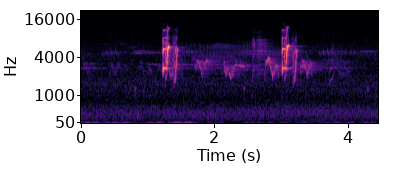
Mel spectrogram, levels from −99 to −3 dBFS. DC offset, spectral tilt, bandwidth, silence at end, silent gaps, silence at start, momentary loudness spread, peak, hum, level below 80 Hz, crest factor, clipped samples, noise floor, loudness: under 0.1%; 7.5 dB/octave; 15.5 kHz; 1.2 s; none; 1.2 s; 26 LU; -6 dBFS; none; under -90 dBFS; 26 dB; under 0.1%; -69 dBFS; -22 LUFS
